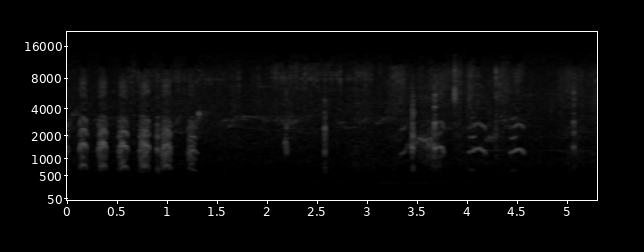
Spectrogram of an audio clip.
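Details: Mother common loon on her nest as her second chick hatches beneath her, 9 July 2023, alerting after spotting something on the lake: a rapid run of six stacked, laughing tremolo notes, followed by quieter calls from other birds.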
